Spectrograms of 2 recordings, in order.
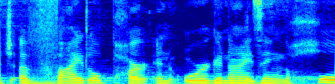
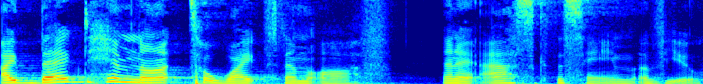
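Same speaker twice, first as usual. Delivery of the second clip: choked-up voice catching, slow and swooping. Passing on a letter writer's request and asking the same: choked up. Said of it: "I get choked up".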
